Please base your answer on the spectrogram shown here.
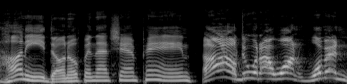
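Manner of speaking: acted sitcom-style bickering. Calling a situation sitcom-like, the speaker plays both spouses: mock sitcom couple quarrel. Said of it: "this is the most sitcom".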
